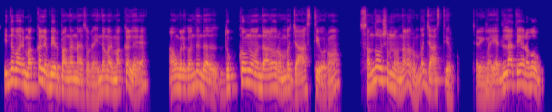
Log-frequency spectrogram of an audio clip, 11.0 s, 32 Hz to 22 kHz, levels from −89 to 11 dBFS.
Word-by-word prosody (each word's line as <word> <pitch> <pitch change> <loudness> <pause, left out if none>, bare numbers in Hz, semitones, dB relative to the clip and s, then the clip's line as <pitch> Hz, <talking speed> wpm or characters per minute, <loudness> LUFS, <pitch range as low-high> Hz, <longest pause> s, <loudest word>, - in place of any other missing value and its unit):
இந்த 205 +5 +2
மாரி 185 -3 +2
மக்கள் 160 +8 +2
எப்டி 150 -2 +4
இருப்பாங்கன்னு 115 -3 +1
நான் 95 0 -3
சொல்றேன். 85 -3 -4
இந்த 125 +2 +1
மாரி 110 -2 +1
மக்களு, 110 -3 0 0.7
அவுங்களுக்கு 135 0 +1
வந்து 160 +6 -1
இந்த 130 - +3 0.4
துக்கம்னு 175 +8 +1
வந்தாலும் 140 0 +1
ரொம்ப 120 +4 +1 0.2
ஜாஸ்தி 115 +5 -1
வரும். - - -3 0.6
சந்தோஷம்னு 185 - +1
வந்தாலும் 110 - -1
ரொம்ப - - -4 0.2
ஜாஸ்தி 105 +1 -4
இருக்கும். - - -17 0.3
சரிங்களா? 90 0 -3
எல்லாத்தையும் 170 +3 +2
ரொம்ப 145 0 -1
135 Hz, 140 wpm, -23 LUFS, 115-170 Hz, 0.7 s, எப்டி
